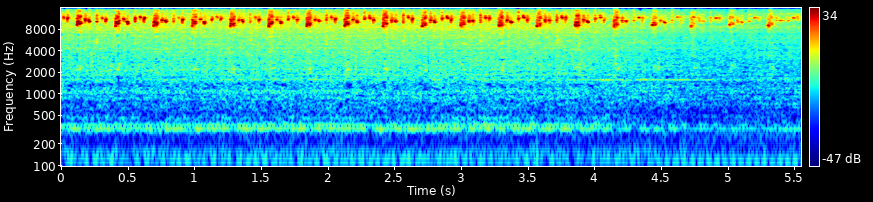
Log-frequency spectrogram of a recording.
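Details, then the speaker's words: 2012 Mercedes-Benz C300 at steady idle, sharp high chirp/squeak about three times a second from the engine bay; belt, tensioner and pulleys already replaced, noise persists, source undetermined. "i had no idea where the noise is coming from i've changed the tension i've changed all the pulleys changed the belt and i'm still having the same noise"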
